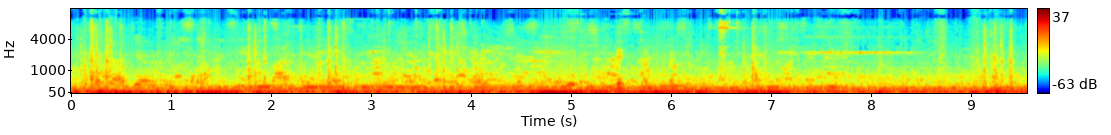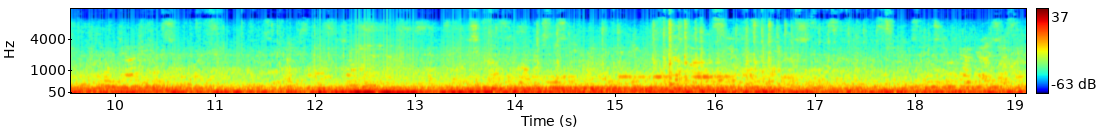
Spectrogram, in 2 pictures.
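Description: Low, steady rumble of a street tram in motion, with people's voices in the background.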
